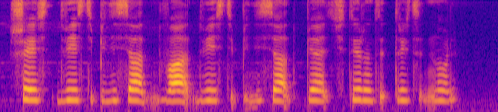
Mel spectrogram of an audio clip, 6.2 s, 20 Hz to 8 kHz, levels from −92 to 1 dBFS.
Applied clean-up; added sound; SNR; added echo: none; none; none; none.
